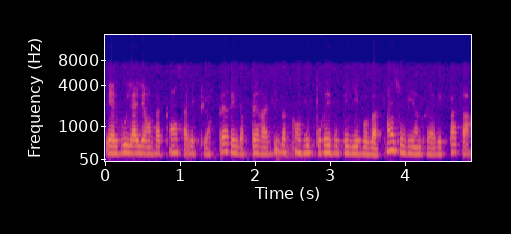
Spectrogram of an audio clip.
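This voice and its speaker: The woman here has a fairly low-pitched voice. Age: 60s. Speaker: hypnosis session client. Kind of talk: personal testimony. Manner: halting.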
